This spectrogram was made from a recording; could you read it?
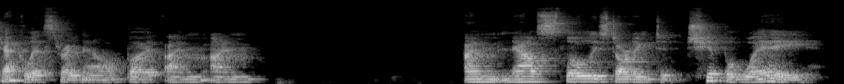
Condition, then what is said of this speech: Stuttering. I felt myself trying to hold back and not allow myself to stutter through the dialogue.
